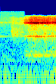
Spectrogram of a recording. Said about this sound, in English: Her phone had rung almost constantly since I left there, and it was still ringing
